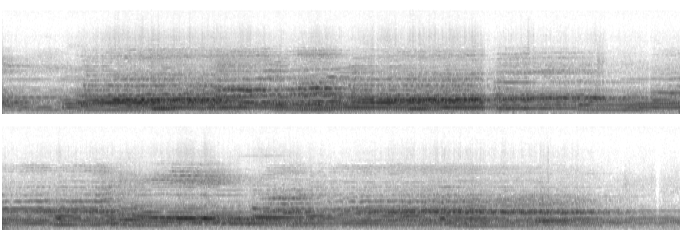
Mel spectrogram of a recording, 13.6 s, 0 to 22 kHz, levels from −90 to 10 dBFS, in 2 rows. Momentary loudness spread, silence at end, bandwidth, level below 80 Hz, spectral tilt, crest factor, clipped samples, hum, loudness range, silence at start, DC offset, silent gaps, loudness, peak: 13 LU; 0 s; 5.6 kHz; -56 dBFS; -9 dB/octave; 16 dB; under 0.1%; none; 7 LU; 0 s; under 0.1%; none; -19 LUFS; -2 dBFS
